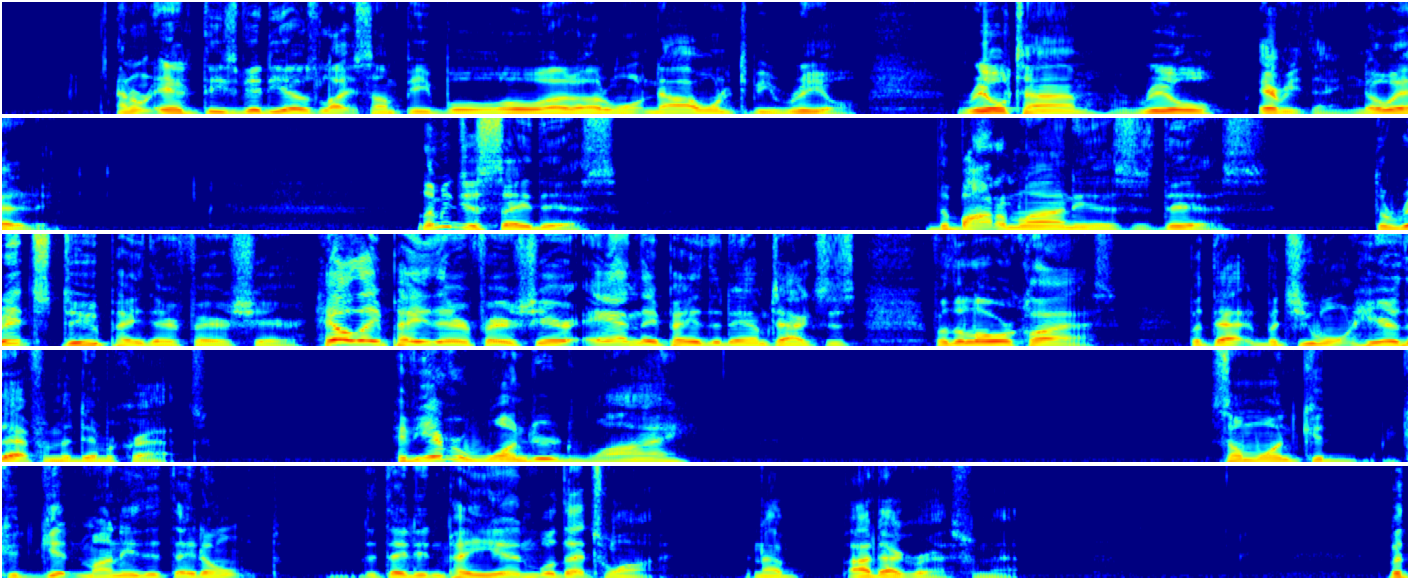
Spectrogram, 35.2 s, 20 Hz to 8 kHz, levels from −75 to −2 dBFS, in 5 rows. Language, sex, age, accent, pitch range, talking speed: English, male, 50-69, American, 100-130 Hz, 165 wpm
